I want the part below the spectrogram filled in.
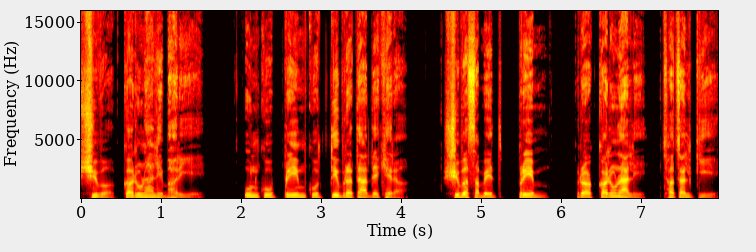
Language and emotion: Nepali, neutral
